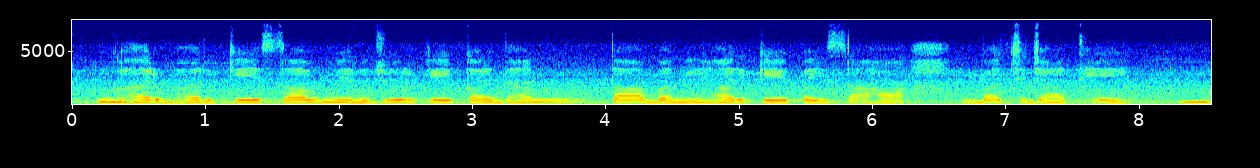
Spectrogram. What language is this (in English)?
Chhattisgarhi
